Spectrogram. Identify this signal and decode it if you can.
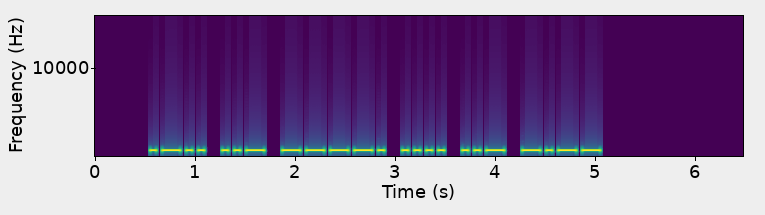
Morse code, heard as a keyed tone, about 21 wpm, 700 Hz. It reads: LU9HUY
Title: DXCC-100 Call Signs - 6 Characters - 20wpm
